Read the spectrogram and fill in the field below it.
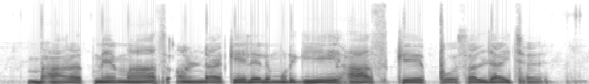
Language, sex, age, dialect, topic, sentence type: Magahi, male, 18-24, Western, agriculture, statement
